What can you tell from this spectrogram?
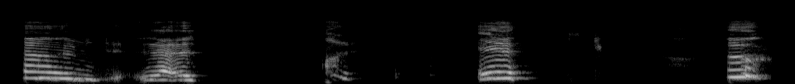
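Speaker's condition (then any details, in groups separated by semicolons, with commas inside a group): Cerebral palsy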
